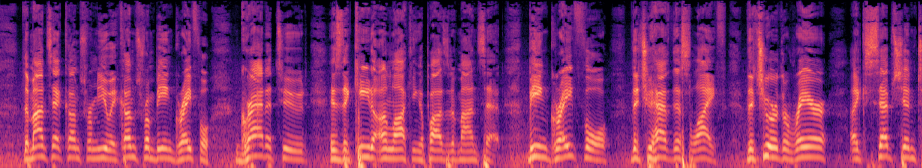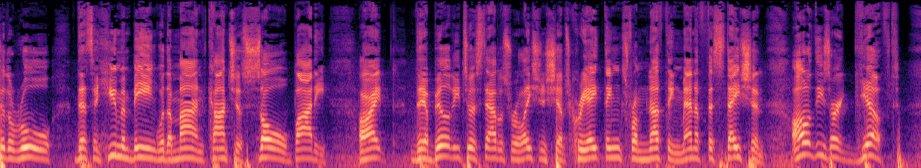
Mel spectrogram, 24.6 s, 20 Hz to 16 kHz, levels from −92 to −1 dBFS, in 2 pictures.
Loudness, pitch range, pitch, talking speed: -16 LUFS, 150-180 Hz, 170 Hz, 155 wpm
